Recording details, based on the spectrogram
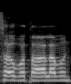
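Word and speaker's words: تَعْلَمُونَ: তো ওয়াওলিনের পোড়ায় ছিল সাওফা কাল্লা সাওফা তালামুন কাল্লাফা সৌফাতা আলামু হুম এখানে তা আইন জবর তা এখানে আইনটা গলার মাঝখানে থেকে উচ্চারণ হয় আমরা জানি তাহলে গলার মাঝখান থেকে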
